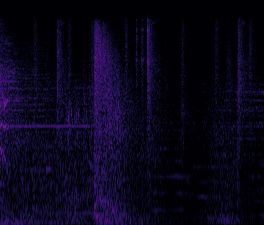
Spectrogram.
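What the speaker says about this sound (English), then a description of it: "Missile launched" A missile launches in the combat flight video game Ace Combat Zero with a sharp burst and rushing roar, swelling then fading over ongoing jet engine drone.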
